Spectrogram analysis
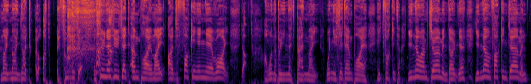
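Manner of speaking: put-on high-pitched laughing German accent; Mark Corbyn impression. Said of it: "that's my Mark Corbyn impression".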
